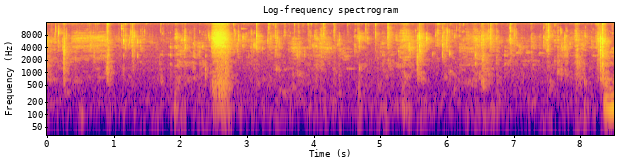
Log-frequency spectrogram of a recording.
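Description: A person eating chow mein noodles, slurping and chewing: a run of small wet mouth clicks and smacks, with one louder slurp about two and a half seconds in.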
